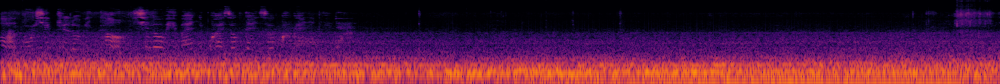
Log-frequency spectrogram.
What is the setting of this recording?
car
